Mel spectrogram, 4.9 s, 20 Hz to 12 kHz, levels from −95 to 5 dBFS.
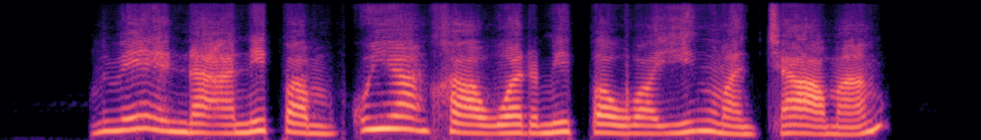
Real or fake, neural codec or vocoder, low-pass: fake; codec, 16 kHz in and 24 kHz out, 0.6 kbps, FocalCodec, streaming, 4096 codes; 10.8 kHz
